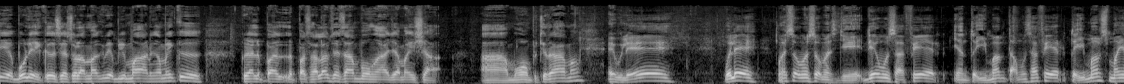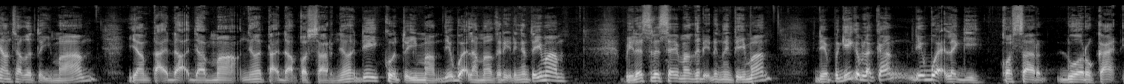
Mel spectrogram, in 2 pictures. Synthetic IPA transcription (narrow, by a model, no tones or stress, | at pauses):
jəbolɛhkəs̬ajasolahmaɡɾɪʔ̪̚bəlimaʔahdəŋanməɾekakunaləpaləpasalams̬ajas̬ambʊŋad͡ʒamaʔiʃaʔ | amoaŋpət͡ʃəɾamaŋəbolɛhbolɛh | mʔa̰sʊk̚mas̬ʊk̚mas̬d͡ʒɪt̪̚diəmusafɪrjaŋt̪uʔimamt̪a̰ʔmus̬afɪrt̪uʔimamsəmajaŋt͡ʃaɾət̪uʔimamjaŋt̪a̰ʔda̰ʔd͡ʒama̰ʔɲət̪a̰ʔda̰ʔkosarɲədiəikʊt̪ːuʔima̰mdiəbuat̪̚lahmaɡɾɪt̪ʔ̚dəŋant̪uʔimambilasələsajmaɡɾɪʔ̪̚dəŋant̪uʔimamdiəpəɡikəbəlakaŋdiəbuat̪̚laɡikosarduəɾoka̰ʔ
